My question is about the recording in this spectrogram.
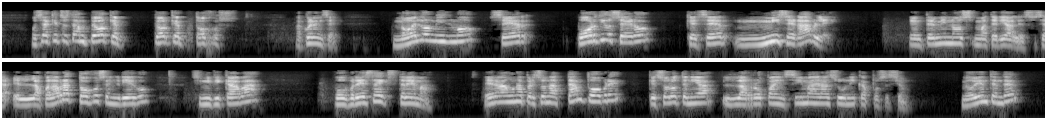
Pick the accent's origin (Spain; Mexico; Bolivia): Mexico; Yo crecí en México, soy mexicano, para los que nos ven en otros países.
